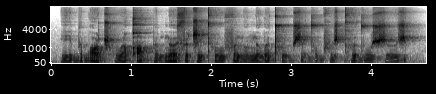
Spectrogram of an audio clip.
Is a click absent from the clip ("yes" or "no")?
yes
